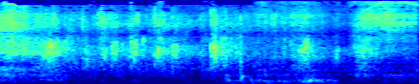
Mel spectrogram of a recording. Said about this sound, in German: Geben wir Applaus für Mike Müller, ich finde den lustig.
